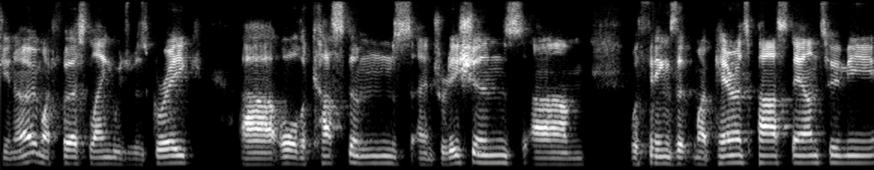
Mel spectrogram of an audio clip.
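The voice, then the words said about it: Australian accent. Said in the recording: “You can hear it in my voice that I speak with an Australian accent,”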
